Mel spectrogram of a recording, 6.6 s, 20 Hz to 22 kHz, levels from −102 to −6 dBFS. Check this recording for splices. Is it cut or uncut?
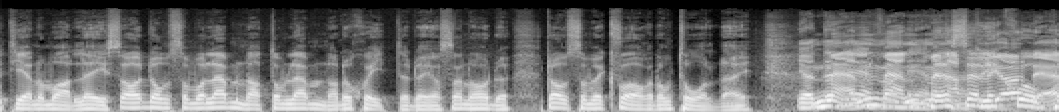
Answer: uncut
